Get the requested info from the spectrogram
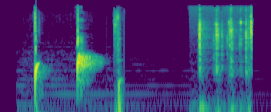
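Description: Intro-animation sound effects: three short bubbly plops, each a quick pitch sweep and the third one lower, then a quick run of keyboard-typing clicks as text is typed into a search bar.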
